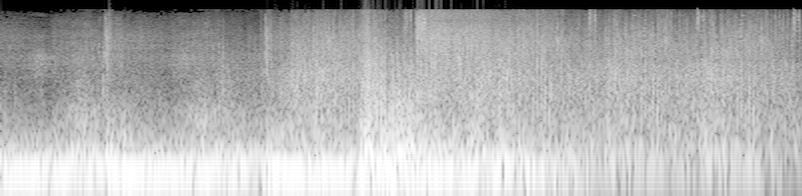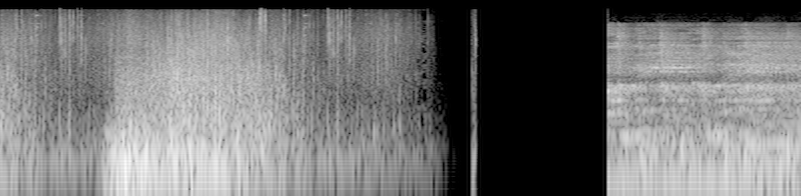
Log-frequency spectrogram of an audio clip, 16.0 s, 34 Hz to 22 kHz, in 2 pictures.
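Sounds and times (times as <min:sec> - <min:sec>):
heavy rumbling boom: 0:00.0 - 0:07.1
crumbling debris: 0:01.9 - 0:12.3.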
